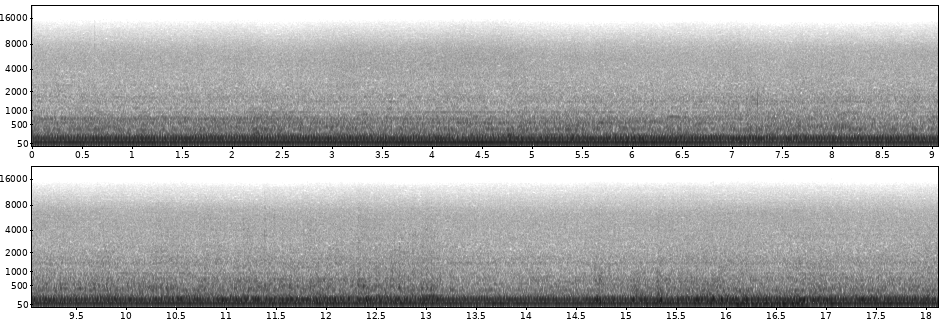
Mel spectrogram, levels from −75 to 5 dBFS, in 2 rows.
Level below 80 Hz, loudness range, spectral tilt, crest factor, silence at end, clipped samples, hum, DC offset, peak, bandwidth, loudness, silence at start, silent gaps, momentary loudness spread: -16 dBFS; 1 LU; -7 dB/octave; 10 dB; 0 s; under 0.1%; none; under 0.1%; 0 dBFS; 11.5 kHz; -13 LUFS; 0 s; none; 2 LU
